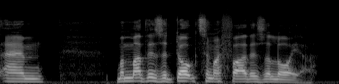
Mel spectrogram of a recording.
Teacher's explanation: Notice that the schwa is just everywhere.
